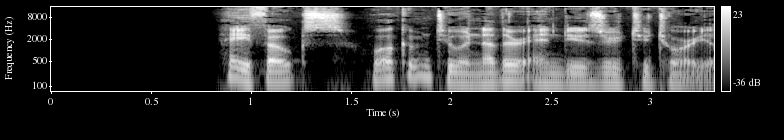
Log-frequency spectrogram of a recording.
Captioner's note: voiceover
